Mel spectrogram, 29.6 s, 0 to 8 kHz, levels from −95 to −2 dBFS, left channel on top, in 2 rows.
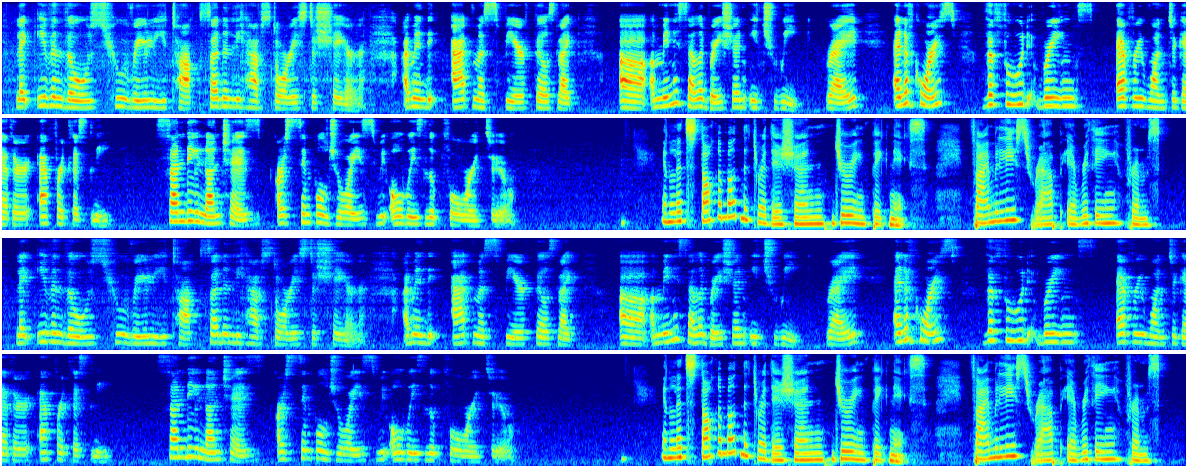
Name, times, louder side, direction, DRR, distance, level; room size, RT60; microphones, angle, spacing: voice 1, 0.2-7.1 7.7-9.9 10.3-10.7 11.1-11.9 12.3-13.5 13.9-16.1 16.9-18.0 18.2-21.2, left 7 dB, 60° left, 0.5 m, -32 dB
voice 2, 23.1-26.3 26.9-29.3, equal, 5° left, 0.3 m, -29 dB
8.4 x 5.0 x 3.9 m
head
